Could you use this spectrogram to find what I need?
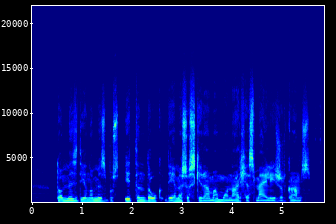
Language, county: Lithuanian, Kaunas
